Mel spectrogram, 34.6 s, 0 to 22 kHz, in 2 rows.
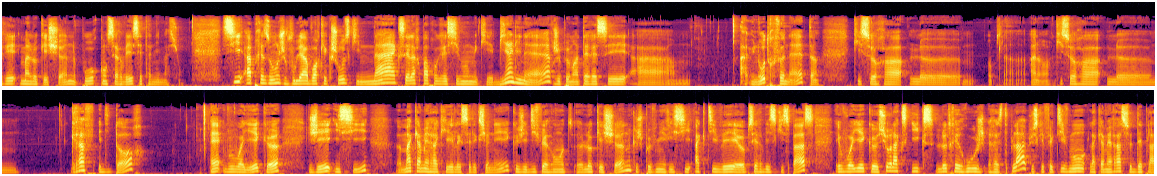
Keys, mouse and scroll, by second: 10.9 click, 14.3 click.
